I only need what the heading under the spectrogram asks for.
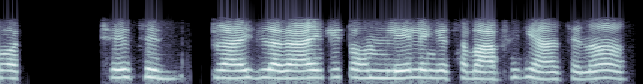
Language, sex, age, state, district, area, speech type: Hindi, female, 30-45, Uttar Pradesh, Chandauli, rural, conversation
